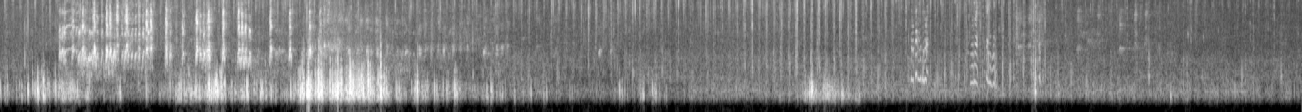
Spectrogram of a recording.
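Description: Footsteps crunching on a gravel road: a dense patter of small crunches, loudest in the first few seconds and softening near the end as the walking moves onto grass.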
